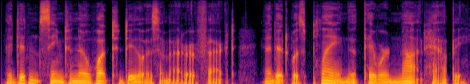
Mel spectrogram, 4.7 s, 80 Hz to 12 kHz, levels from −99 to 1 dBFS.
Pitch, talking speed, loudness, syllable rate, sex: 100 Hz, 280 wpm, -20 LUFS, 5.8 syllables/s, male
